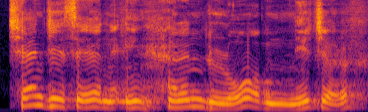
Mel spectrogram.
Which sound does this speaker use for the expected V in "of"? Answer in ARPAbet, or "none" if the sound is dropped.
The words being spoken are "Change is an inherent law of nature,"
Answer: B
